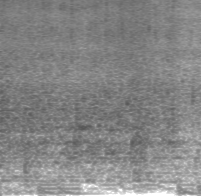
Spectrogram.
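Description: Toilet flushing: water from the cistern rushing and swirling around the bowl, slowly fading toward the end.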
